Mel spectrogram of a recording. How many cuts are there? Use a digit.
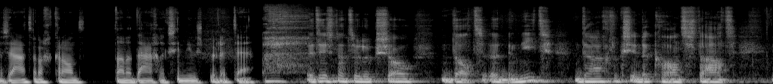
1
